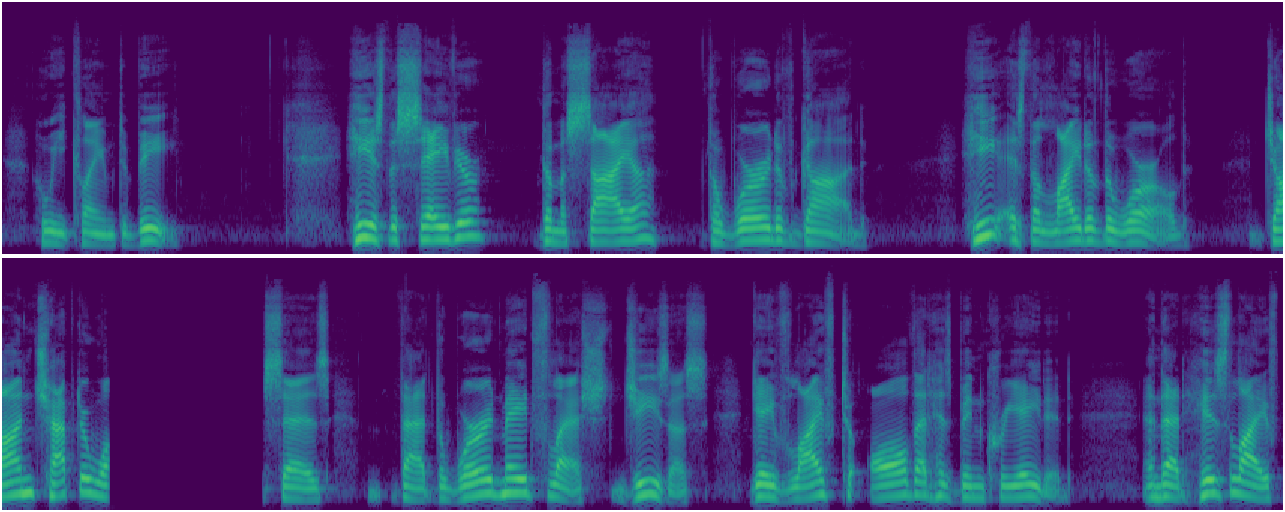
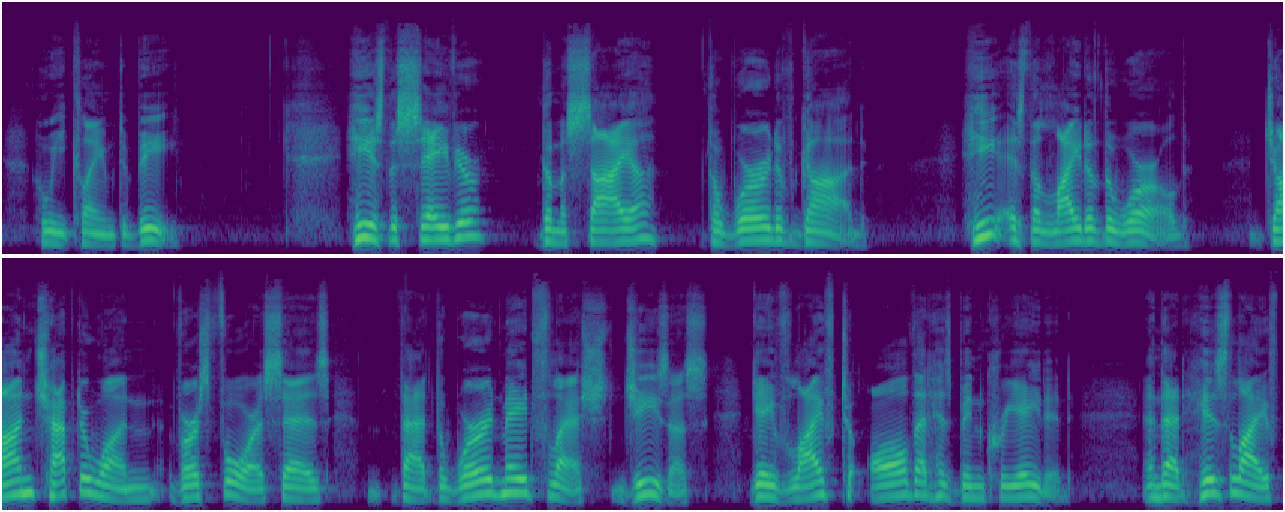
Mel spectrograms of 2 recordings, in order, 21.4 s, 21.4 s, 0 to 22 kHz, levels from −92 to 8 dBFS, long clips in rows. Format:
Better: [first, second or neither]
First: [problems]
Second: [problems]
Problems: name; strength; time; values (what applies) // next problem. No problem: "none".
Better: second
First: audio cutting out; at 12 s for 1.5 s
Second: none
